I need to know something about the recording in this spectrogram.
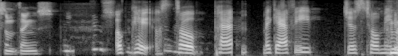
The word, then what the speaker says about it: McAfee: say this guy's name Mac uh fee McAfee oh my God oh my God like like the Internet Security people no no you're right just believe in yourself foreign I love the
